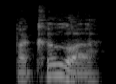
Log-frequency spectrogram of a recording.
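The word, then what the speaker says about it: Pakula: the director Allen Poe Bakula PA kul a I believe that's how you pronounce his last name the director uses special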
